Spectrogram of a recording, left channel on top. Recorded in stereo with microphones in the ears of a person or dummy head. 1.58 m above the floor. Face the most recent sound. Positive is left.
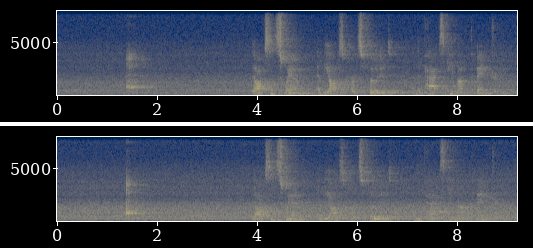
turn(degrees=50)  # may be behind; listen again after turning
